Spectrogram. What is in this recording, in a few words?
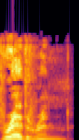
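"brethren", US English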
